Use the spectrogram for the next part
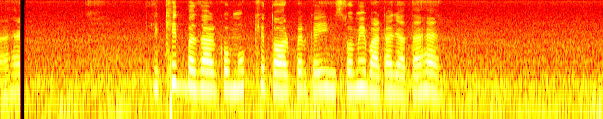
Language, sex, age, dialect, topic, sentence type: Hindi, female, 36-40, Hindustani Malvi Khadi Boli, banking, statement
